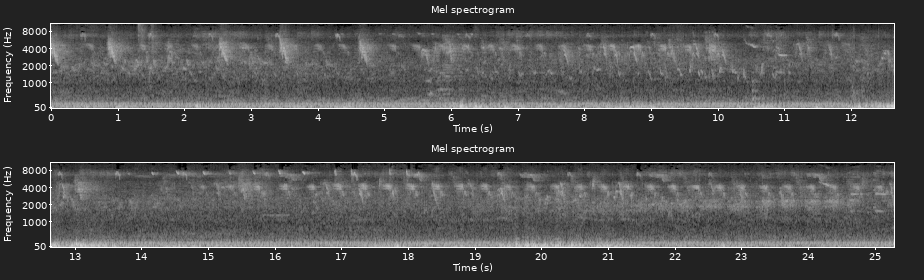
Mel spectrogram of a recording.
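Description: Birds chirping: several downward-sweeping calls in the first half, then a fast run of short repeated chirps, about three a second, through the second half, over a steady low rumble.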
